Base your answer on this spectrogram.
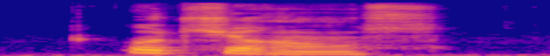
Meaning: plural of occurrence
- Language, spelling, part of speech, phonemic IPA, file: French, occurrences, noun, /ɔ.ky.ʁɑ̃s/, LL-Q150 (fra)-occurrences.wav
